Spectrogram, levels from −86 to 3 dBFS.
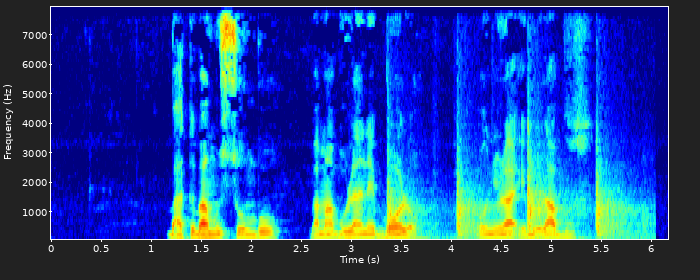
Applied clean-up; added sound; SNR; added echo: none; Hammer; 9 dB; none.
